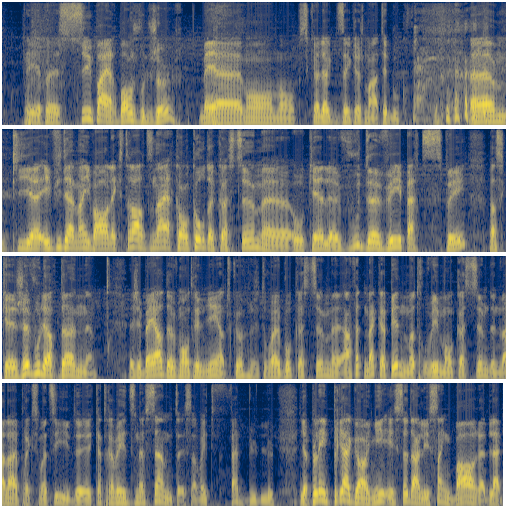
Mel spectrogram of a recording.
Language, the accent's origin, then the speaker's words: French; Laval, Quebec, Canada; Ben moi, tu sais, ben, j'ai grandi à Laval.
